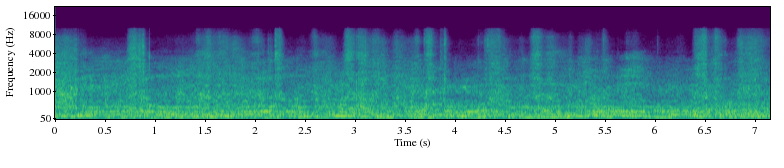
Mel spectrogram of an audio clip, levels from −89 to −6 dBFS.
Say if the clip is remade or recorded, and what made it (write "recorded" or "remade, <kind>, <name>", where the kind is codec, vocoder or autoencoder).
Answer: remade, codec, SNAC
